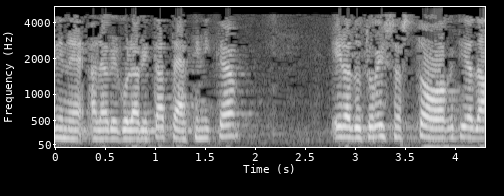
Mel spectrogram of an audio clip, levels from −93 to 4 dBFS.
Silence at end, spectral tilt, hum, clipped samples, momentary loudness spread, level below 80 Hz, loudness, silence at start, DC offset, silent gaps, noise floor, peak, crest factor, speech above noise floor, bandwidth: 0 s; -8 dB/octave; none; 0.3%; 6 LU; -52 dBFS; -11 LUFS; 0 s; under 0.1%; none; -40 dBFS; 0 dBFS; 12 dB; 29 dB; 5.4 kHz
